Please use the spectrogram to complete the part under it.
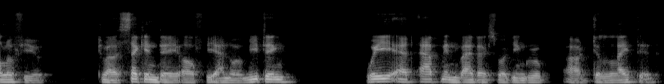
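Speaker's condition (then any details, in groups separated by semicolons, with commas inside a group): No condition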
